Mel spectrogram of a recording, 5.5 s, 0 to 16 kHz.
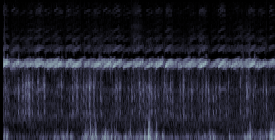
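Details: Spring peepers calling at a farm pond in Vernon, Vermont, on 11 April 2014: a dense chorus of high, piping peeps merging into a steady shrill band, with low rumbling noise underneath.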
